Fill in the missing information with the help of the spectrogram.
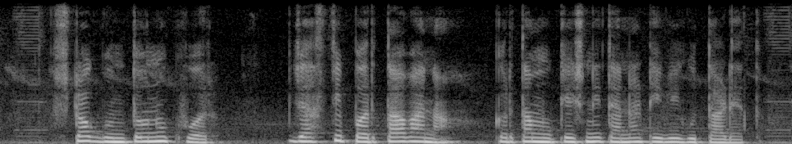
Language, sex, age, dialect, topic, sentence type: Marathi, female, 25-30, Northern Konkan, banking, statement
